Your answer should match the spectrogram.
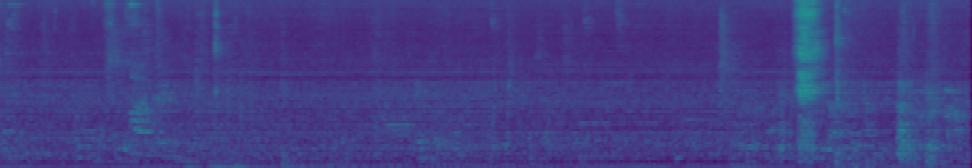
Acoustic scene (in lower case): cafe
